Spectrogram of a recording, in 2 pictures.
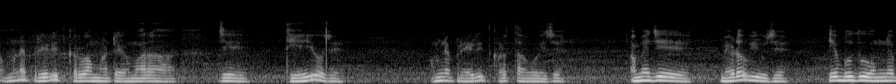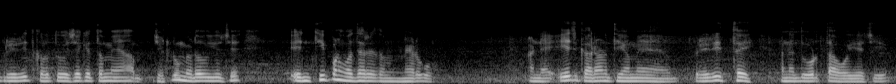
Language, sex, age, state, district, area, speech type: Gujarati, male, 18-30, Gujarat, Junagadh, urban, spontaneous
